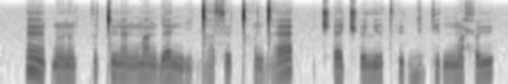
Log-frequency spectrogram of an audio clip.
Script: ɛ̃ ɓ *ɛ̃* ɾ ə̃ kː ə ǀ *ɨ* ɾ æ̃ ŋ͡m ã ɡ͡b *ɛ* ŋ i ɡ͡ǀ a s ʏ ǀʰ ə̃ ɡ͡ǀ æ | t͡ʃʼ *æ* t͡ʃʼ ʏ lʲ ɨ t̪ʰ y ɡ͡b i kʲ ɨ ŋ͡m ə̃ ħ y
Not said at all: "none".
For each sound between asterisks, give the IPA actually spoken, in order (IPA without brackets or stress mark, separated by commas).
ə̃, y, ɛ, ɛ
